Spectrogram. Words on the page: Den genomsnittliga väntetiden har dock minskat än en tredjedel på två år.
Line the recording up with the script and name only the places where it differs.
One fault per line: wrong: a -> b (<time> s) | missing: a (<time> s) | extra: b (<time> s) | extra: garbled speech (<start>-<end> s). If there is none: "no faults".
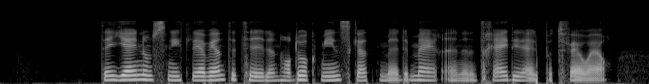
extra: med mer (3.8 s)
